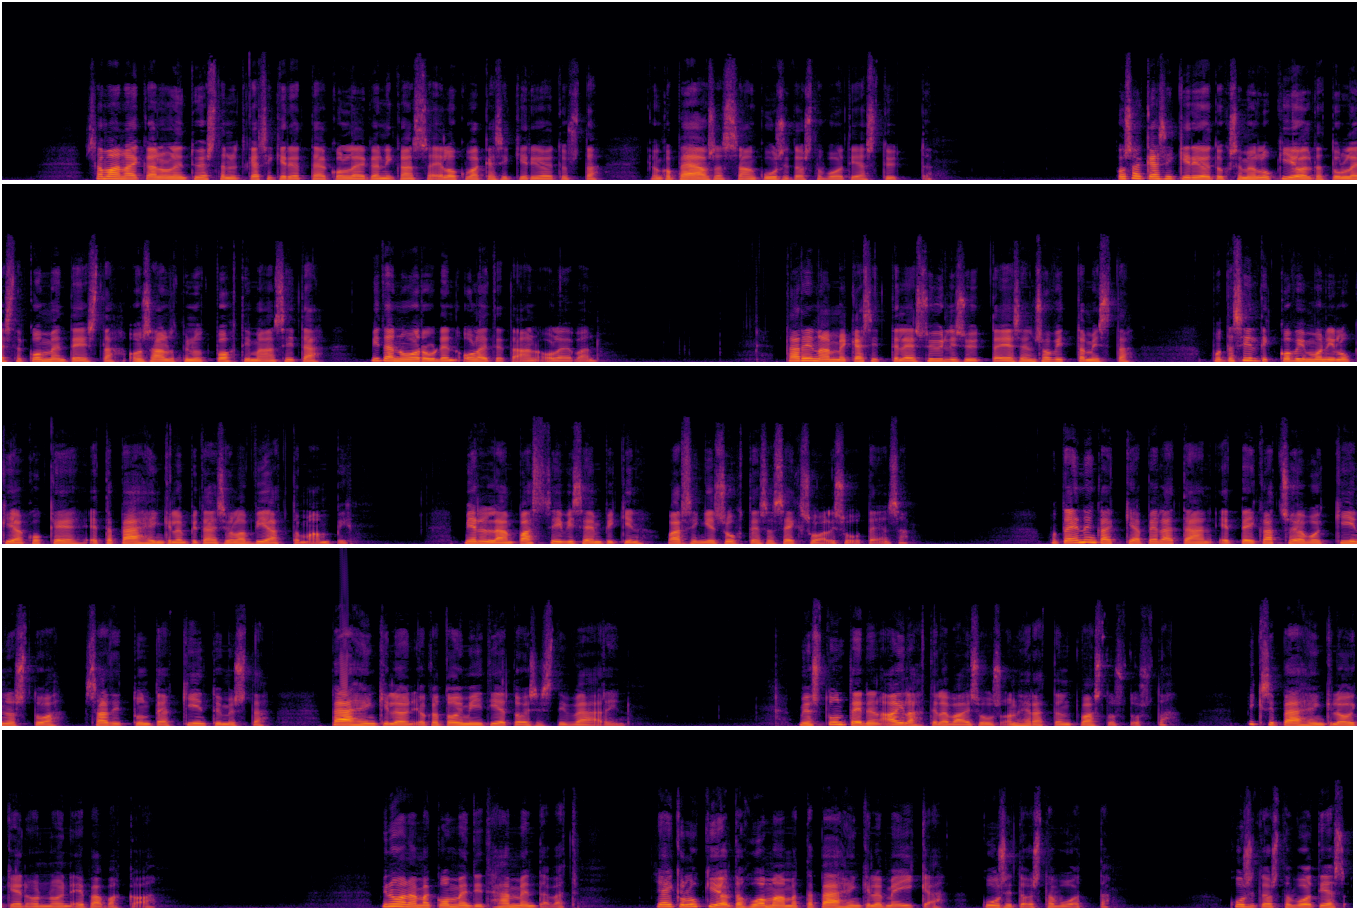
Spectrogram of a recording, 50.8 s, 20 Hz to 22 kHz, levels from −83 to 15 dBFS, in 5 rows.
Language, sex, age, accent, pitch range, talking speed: Finnish, female, 40-59, native, 145-190 Hz, 105 wpm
